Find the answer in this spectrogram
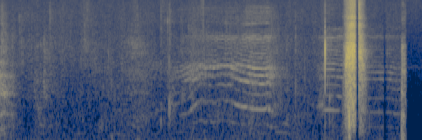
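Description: A faint, high, wavering cry about two seconds in, then a man's sharp cough near the end.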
